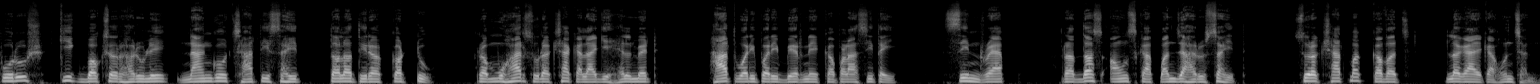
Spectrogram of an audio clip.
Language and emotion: Nepali, neutral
